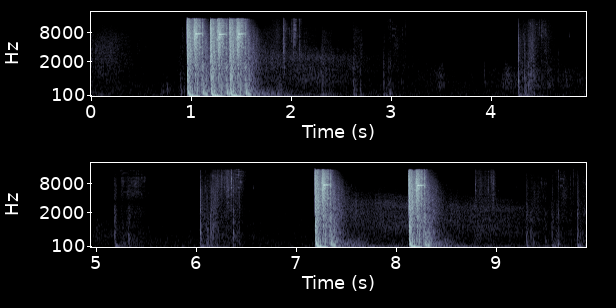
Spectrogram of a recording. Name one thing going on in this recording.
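Single rifle shots crack loudly and echo.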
